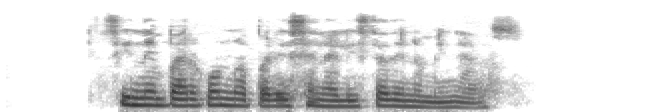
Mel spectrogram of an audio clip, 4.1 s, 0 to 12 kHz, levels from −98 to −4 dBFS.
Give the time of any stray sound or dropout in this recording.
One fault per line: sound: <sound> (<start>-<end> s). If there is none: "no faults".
no faults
